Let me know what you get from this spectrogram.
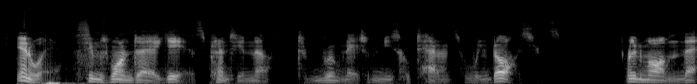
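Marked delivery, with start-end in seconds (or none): none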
